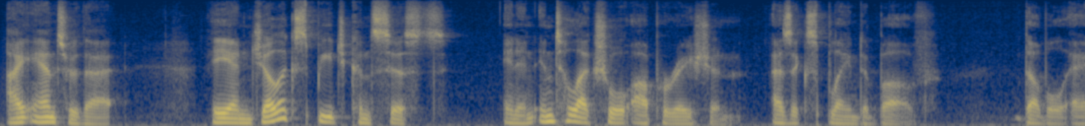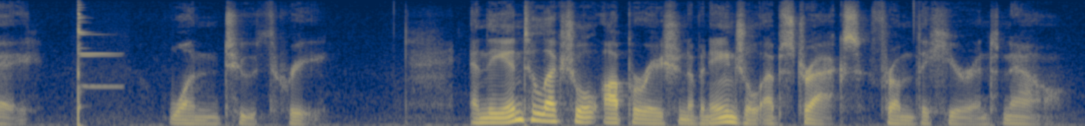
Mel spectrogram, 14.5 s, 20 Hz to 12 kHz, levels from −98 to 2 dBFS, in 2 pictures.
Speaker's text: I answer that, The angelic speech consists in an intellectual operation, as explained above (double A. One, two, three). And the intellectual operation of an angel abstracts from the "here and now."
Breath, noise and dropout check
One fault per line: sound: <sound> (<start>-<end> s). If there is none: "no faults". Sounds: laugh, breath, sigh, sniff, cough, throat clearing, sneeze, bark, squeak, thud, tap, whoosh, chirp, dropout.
sound: tap (7.7-8.1 s)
